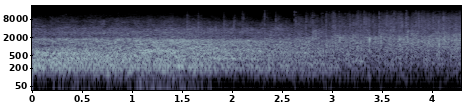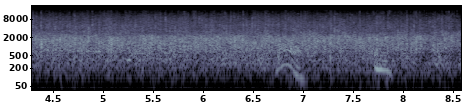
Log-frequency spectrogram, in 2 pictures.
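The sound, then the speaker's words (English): Audience applause after a dark joke at a stand-up comedy show: dense, sustained clapping that holds steady throughout, then eases slightly toward the end. “A round of applause for a Fritzl joke.”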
